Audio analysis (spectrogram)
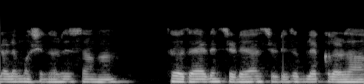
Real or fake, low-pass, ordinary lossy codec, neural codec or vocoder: real; 5.4 kHz; none; none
